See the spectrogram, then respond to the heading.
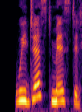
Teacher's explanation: Notice the emphasis on just to show the very recent past.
